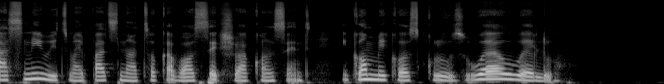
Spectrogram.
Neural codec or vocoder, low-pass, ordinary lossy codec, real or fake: autoencoder, 48 kHz, 128 numbers a frame, DAC-VAE, trained on Japanese speech; none; none; fake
